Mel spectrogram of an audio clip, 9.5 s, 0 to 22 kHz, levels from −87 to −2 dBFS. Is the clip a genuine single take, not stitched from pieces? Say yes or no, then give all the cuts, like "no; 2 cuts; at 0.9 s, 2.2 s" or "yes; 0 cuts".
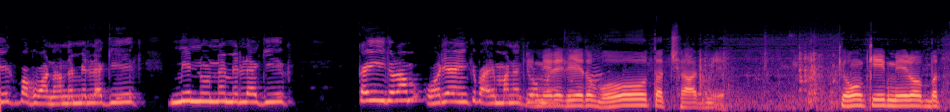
no; 1 cut; at 5.5 s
